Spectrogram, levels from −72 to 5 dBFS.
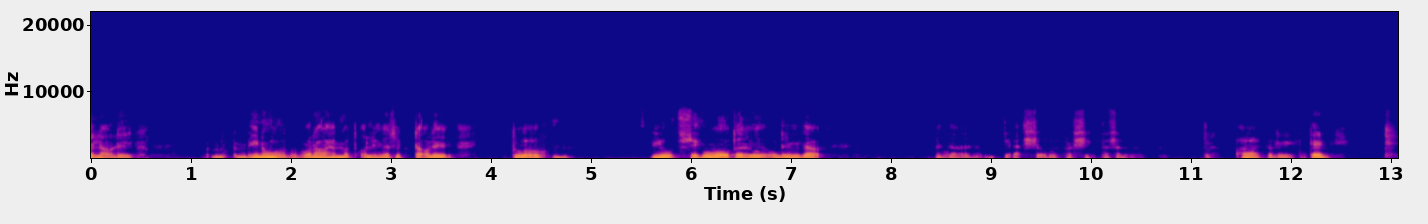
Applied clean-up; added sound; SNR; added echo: neural mask model DeepFilterNet 3.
